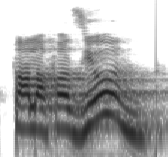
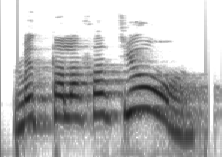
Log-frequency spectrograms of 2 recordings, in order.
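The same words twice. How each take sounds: First: Incredulous echo. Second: High, drawn-out innocent answer; childlike innocence. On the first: Husband questions wife's excuse, incredulous. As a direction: echo the word back in disbelief. Husband echoes her in disbelief. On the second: Wife explains where she learned it, childlike innocence. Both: Acted.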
